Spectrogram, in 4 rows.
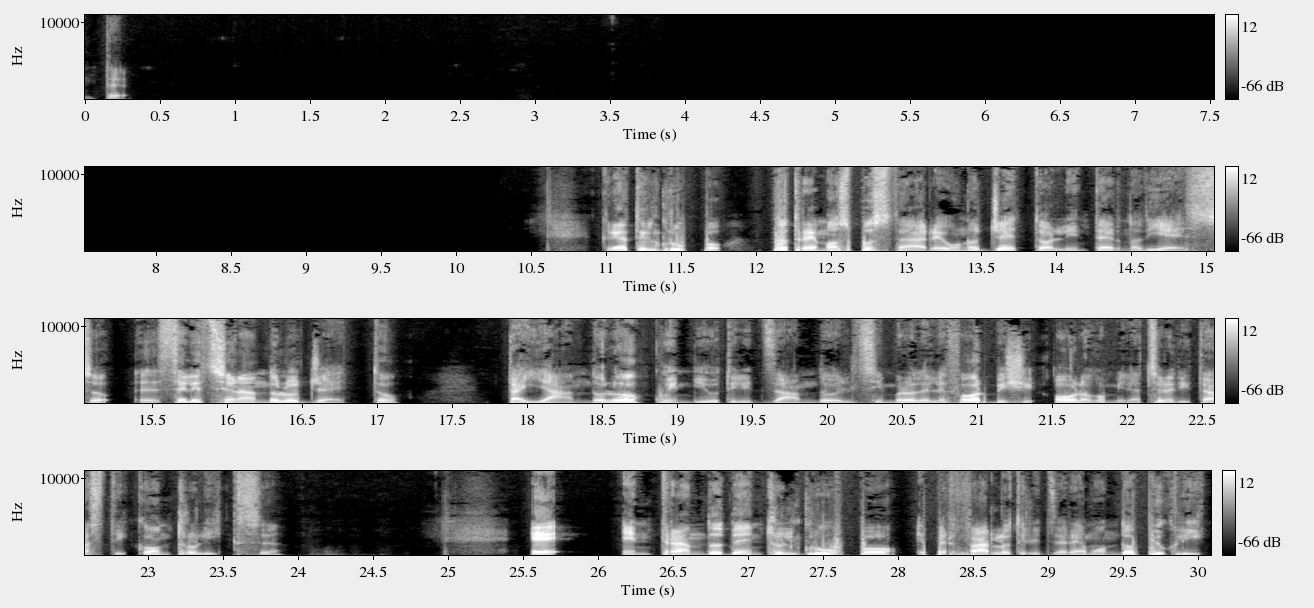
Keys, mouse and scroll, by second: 0.9 click, 1.7 click, 3.5 space, 5.4 click, 8.3 shift+click, 13.5 ctrl+g, 16.2 click, 17.3 click, 24.0 ctrl+x, 29.6 click.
